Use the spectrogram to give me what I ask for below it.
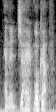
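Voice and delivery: ordinary delivery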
